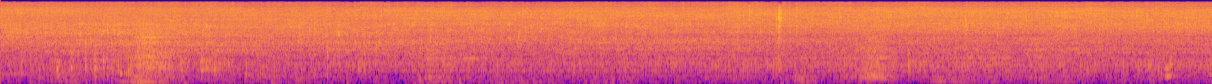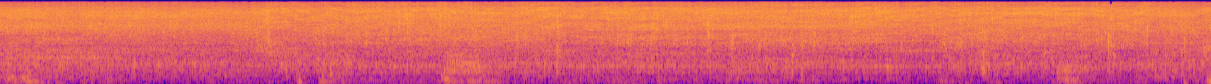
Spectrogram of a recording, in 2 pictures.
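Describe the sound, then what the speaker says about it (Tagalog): Tap water runs steadily into a large sink during handwashing, a continuous close splashing hiss with small irregular clatters, no talking. "Hugas muna ako ng kamay."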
